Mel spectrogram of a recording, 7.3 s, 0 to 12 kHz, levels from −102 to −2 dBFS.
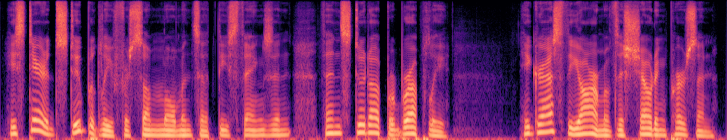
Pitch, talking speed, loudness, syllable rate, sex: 140 Hz, 180 wpm, -18 LUFS, 5.3 syllables/s, male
